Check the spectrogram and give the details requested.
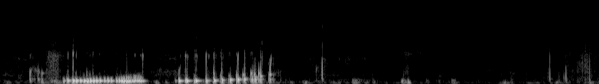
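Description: Deep, drawn-out gurgling rumbles from an empty stomach, then softer scattered gurgles; ordinary bowel sounds of hunger.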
